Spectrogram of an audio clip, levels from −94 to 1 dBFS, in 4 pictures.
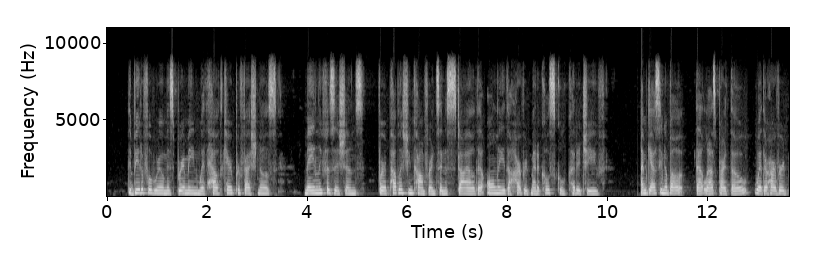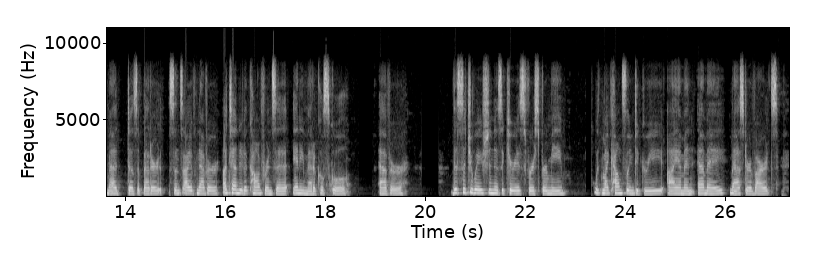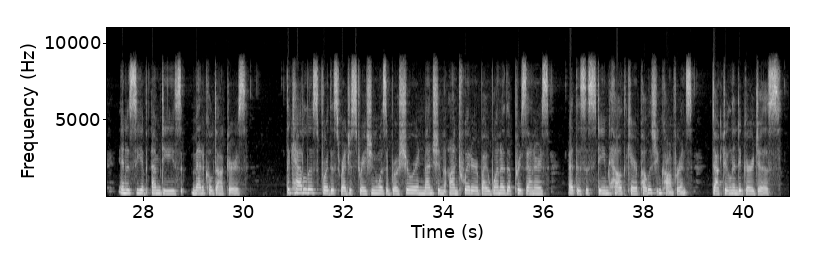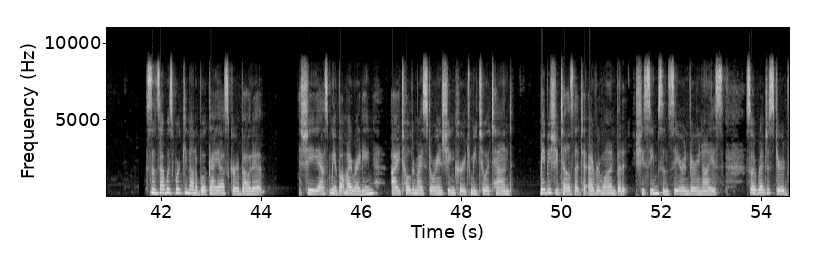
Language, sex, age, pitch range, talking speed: English, female, 50-69, 195-215 Hz, 160 wpm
